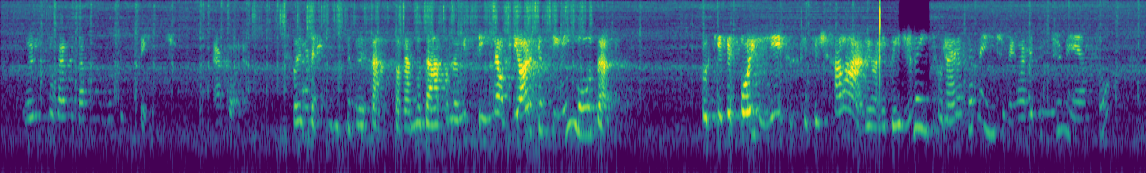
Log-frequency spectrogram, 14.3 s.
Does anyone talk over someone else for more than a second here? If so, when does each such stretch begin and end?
none

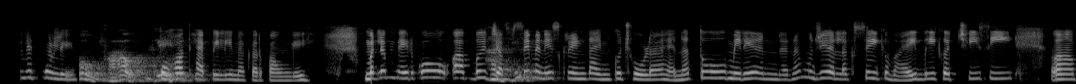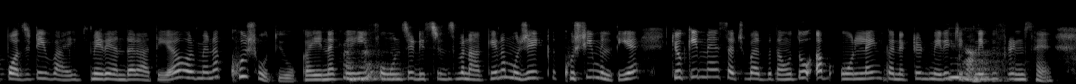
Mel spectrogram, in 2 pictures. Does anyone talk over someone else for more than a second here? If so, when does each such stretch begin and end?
none

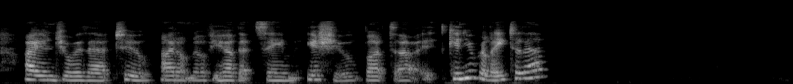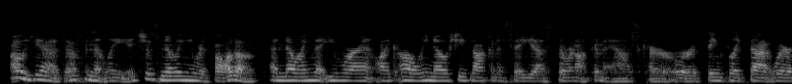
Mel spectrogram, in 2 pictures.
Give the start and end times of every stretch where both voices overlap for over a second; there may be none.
none

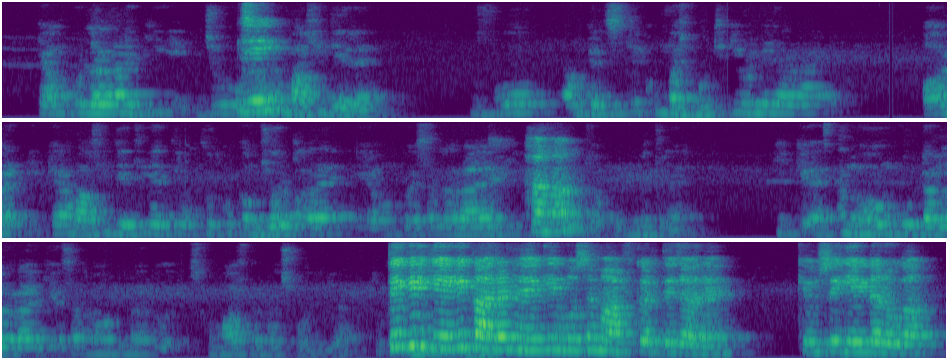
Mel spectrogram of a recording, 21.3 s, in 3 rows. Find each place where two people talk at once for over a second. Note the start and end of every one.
17.1-18.7

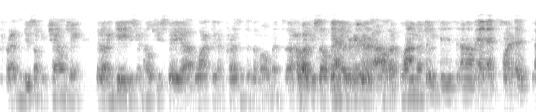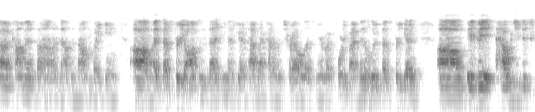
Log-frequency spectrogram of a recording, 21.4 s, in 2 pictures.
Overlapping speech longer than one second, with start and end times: 6.6-8.8

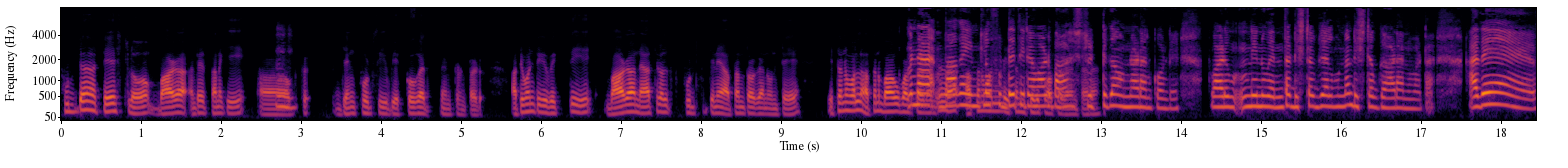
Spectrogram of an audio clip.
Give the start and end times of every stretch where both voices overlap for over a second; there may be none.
10.7-12.9

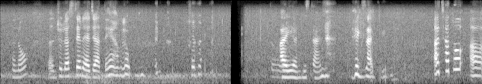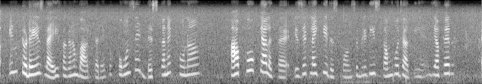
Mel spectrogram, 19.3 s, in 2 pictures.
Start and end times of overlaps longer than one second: none

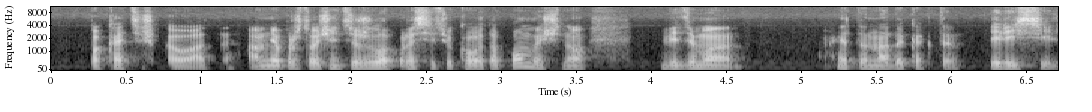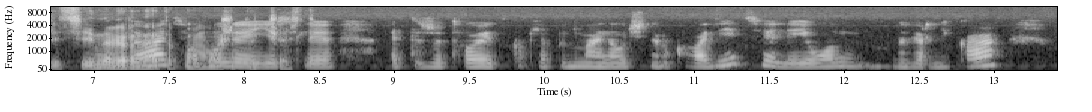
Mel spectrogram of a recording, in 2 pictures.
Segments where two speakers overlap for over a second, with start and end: 7.0-8.4

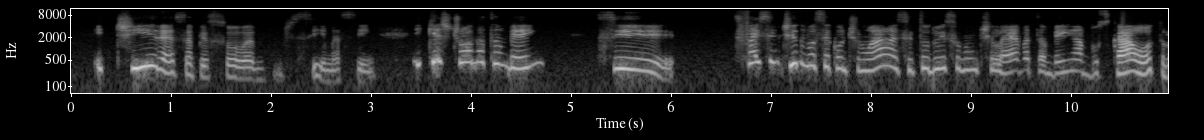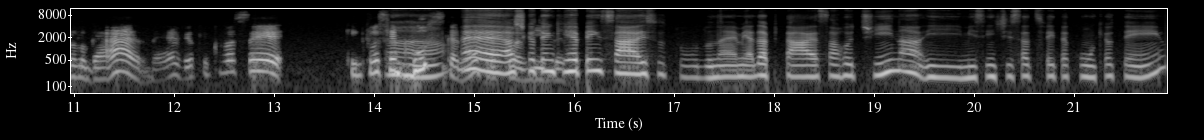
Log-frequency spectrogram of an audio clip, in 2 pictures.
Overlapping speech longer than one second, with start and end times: 14.1-15.9

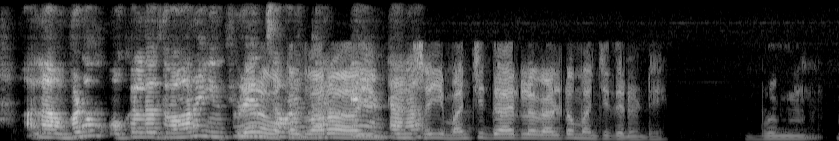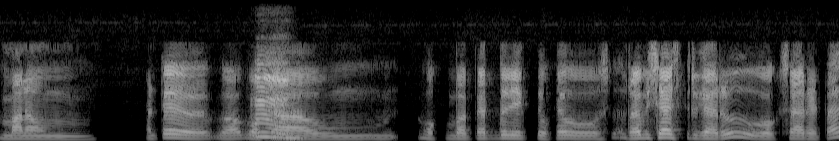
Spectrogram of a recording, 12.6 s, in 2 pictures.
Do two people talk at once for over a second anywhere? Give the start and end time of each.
1.8-3.2

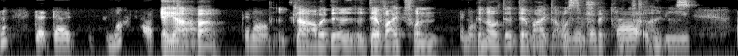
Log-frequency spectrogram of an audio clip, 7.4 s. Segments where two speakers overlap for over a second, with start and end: 5.2-6.9

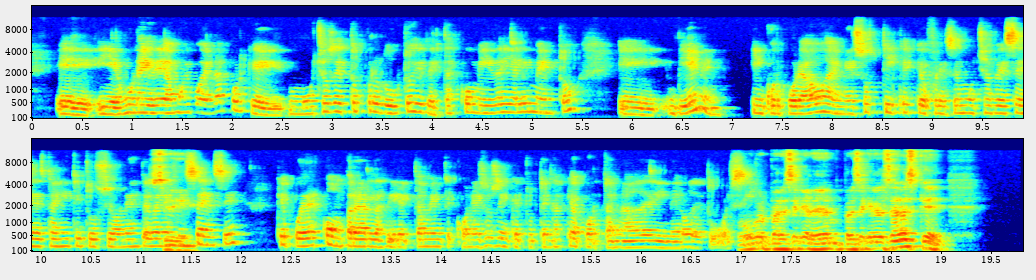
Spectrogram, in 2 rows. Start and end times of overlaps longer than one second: none

